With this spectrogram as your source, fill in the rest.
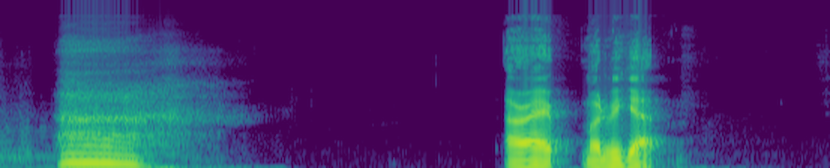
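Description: A man speaks with animation over an online call, close to the microphone.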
